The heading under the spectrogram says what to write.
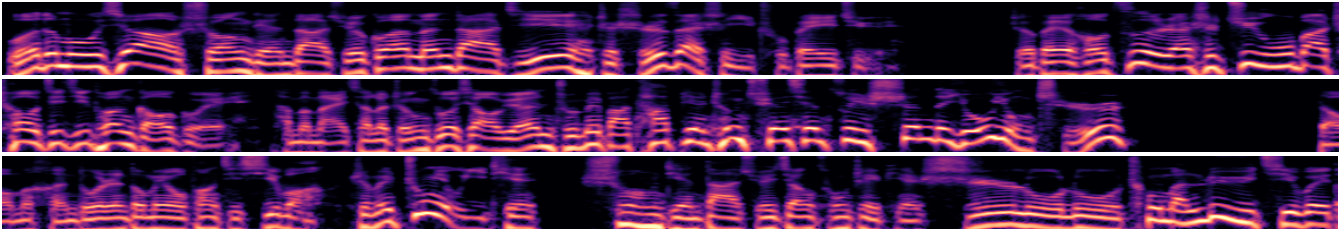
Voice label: Mandarin; 双点校园; 开局播报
